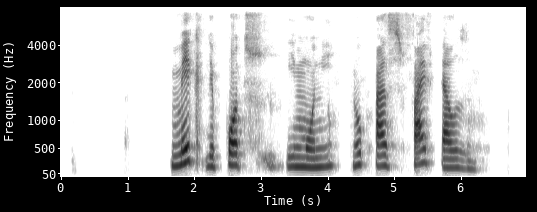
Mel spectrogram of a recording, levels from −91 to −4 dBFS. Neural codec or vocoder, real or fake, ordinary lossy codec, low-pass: codec, 16 kHz, 16 kbps, FunCodec, trained on Chinese and English, 50 frames a second; fake; AAC, 48 kbps; 7.2 kHz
